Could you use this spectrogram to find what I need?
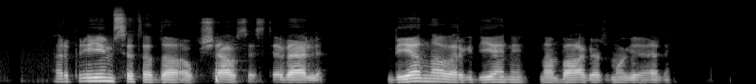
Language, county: Lithuanian, Vilnius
